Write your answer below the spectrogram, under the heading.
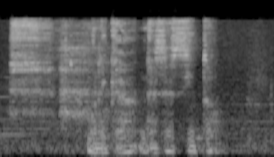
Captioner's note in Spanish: Sollozos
